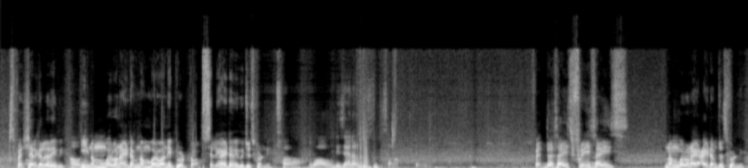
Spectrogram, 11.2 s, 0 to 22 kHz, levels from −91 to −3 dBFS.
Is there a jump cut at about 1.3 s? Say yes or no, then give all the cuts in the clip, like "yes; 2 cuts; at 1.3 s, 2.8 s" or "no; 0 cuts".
yes; 1 cut; at 1.3 s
